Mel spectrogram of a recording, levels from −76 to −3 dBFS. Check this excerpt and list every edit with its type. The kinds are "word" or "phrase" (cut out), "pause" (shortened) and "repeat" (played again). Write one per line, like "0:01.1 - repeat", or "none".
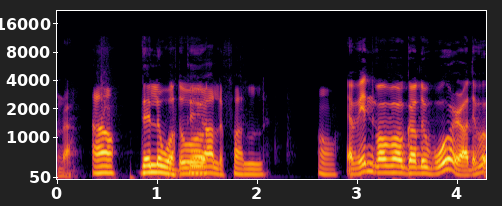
0:02.8 - pause
0:03.2 - word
